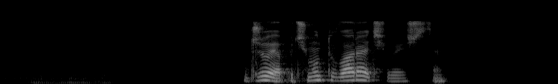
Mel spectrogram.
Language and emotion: Russian, neutral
